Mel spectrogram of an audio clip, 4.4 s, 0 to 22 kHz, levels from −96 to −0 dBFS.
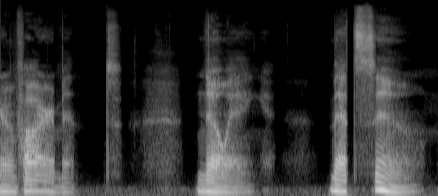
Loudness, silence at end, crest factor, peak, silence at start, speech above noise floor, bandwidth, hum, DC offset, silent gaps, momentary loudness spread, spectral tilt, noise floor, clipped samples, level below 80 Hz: -29 LUFS; 0.2 s; 20 dB; -10 dBFS; 0 s; 35 dB; 19 kHz; none; under 0.1%; none; 18 LU; -5 dB/octave; -63 dBFS; under 0.1%; -56 dBFS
